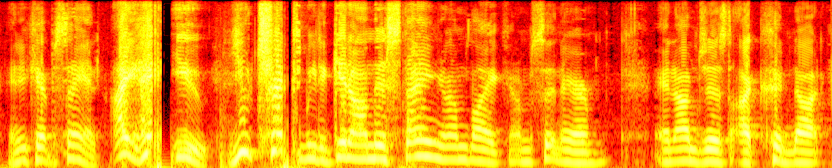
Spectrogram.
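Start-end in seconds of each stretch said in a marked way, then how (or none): 0.8-3.3 high, loud mock tantrum; yelling kid. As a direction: imitate a boy screaming in outrage. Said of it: "he just yells at the top of his lungs".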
